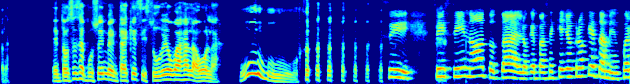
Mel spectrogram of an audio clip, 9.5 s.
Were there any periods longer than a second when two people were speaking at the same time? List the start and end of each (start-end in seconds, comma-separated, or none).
none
